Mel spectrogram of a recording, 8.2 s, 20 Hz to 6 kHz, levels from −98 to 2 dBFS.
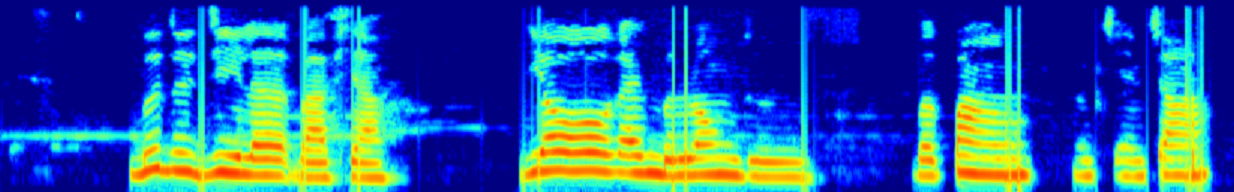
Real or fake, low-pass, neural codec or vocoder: real; 5.4 kHz; none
